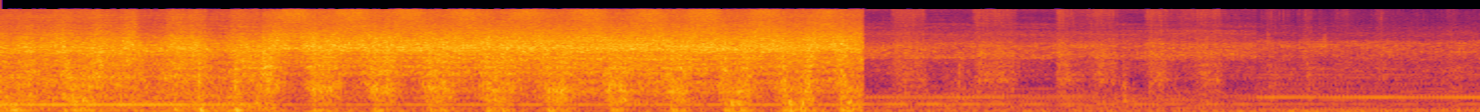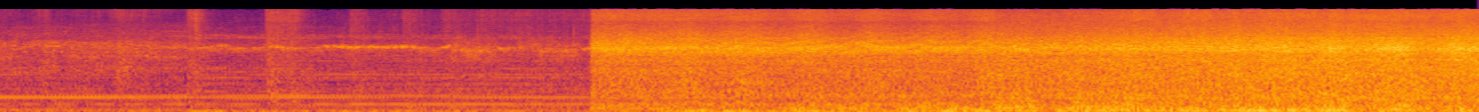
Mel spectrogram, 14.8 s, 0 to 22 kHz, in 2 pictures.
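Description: Kärcher K5 pressure washer spraying a high-pressure water jet onto a car, a loud steady hiss with a steady hum under it. About four seconds in, the sound drops to a much quieter stretch. It comes back loud suddenly at about ten seconds.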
